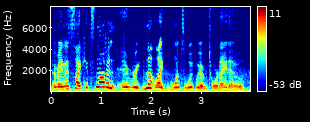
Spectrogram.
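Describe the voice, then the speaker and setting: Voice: medium pitch, big pitch swings, a little fast, darkish tone, recorded from a distance, lo-fi sound, slight background noise. A speaker from Tennessee with a Southern accent, telling rambling stories in casual chat. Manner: rambling, anecdotal, many "like" fillers. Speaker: interviewee, local.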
